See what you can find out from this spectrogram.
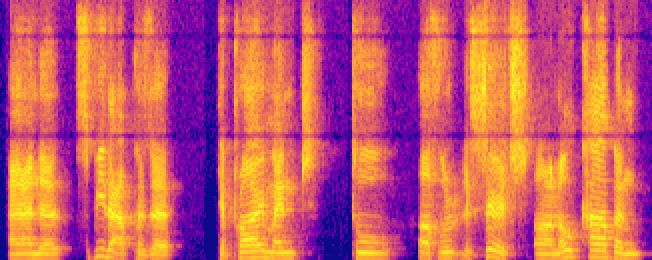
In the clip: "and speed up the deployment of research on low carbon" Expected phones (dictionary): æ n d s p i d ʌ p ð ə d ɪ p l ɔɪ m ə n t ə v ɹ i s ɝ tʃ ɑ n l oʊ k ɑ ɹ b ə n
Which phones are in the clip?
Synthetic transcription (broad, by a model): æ n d s p i d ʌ p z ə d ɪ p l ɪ m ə n t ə f ɹ i s ɝ tʃ ɑ n l oʊ k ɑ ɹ b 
